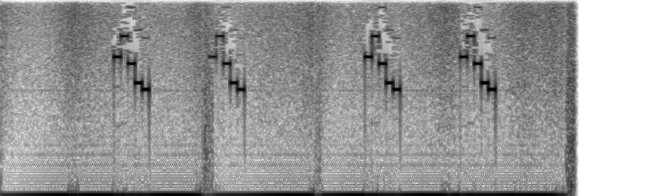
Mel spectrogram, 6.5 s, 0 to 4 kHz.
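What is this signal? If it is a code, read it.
Five-tone selective call (ZVEI), heard as quick runs of five tones, tones of about 70 ms. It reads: 88743 88743 88743 88743
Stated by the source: ZVEI five-tone selective call 88819 received by SDR.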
